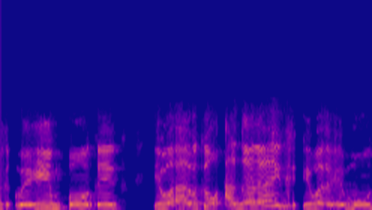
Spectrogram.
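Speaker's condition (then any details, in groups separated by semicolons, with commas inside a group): Cerebral palsy; from birth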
